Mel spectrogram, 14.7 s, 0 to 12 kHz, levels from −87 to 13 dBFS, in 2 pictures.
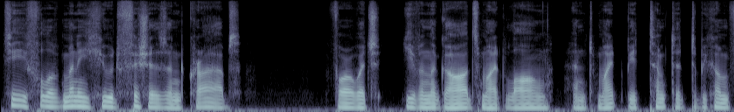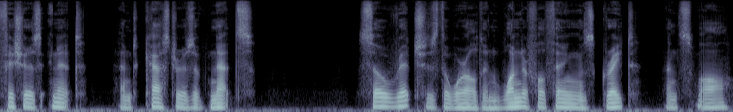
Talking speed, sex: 160 wpm, male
